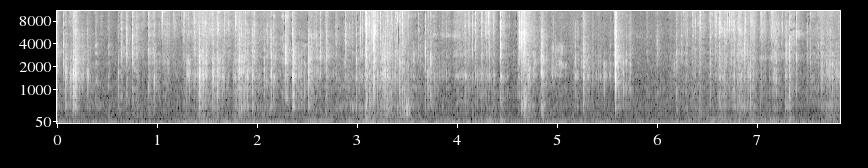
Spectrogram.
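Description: A utility knife blade shaves thin curls from a solid rectangular bar of dry olive-green soap held in the hand. The result is a dense run of dry, crinkly scraping and crackling with a bright, hissy edge and little low end. Sharper snaps poke out now and then from the steady rasp.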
